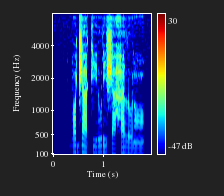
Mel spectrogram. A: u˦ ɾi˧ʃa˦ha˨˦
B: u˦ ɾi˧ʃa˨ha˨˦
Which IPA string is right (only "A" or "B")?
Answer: B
